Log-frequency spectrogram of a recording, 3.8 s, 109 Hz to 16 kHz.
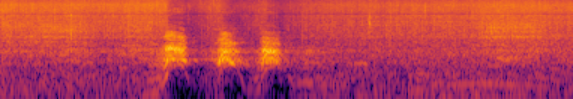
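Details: Tricolor Shetland Sheepdog named Sky, playing with water during a summer holiday at Breskens, Zeeland, on 18 August 2011: three sharp barks in quick succession over a steady rushing hiss like running water.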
